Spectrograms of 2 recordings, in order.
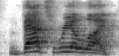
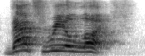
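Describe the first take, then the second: First: "That's real life" repeated slowly, a little softer, still stressed; quieter echo. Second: "That's real life" slow and loud, each word hammered; emphatic declaration. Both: Real, not acted.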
